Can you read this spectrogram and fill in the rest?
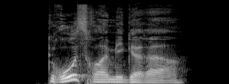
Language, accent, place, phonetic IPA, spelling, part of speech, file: German, Germany, Berlin, [ˈɡʁoːsˌʁɔɪ̯mɪɡəʁɐ], großräumigerer, adjective, De-großräumigerer.ogg
- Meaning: inflection of großräumig: 1. strong/mixed nominative masculine singular comparative degree 2. strong genitive/dative feminine singular comparative degree 3. strong genitive plural comparative degree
